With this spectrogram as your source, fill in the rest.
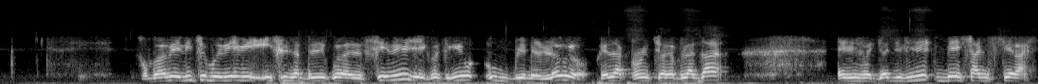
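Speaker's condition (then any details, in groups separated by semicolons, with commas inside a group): Down syndrome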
